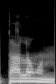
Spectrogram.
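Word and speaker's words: تَعْلَمُونَ: বলবেন কাল্লা সাওফা সাওফা তালামুন আমরা অনেকে কি বলি তালামুন বলি তালামুন তালামুন নয় দেখুন এখানে আইন অক্ষর আছে আইনের তো একটা উচ্চারণ আছে সে আইনের উচ্চারণ বাদ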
